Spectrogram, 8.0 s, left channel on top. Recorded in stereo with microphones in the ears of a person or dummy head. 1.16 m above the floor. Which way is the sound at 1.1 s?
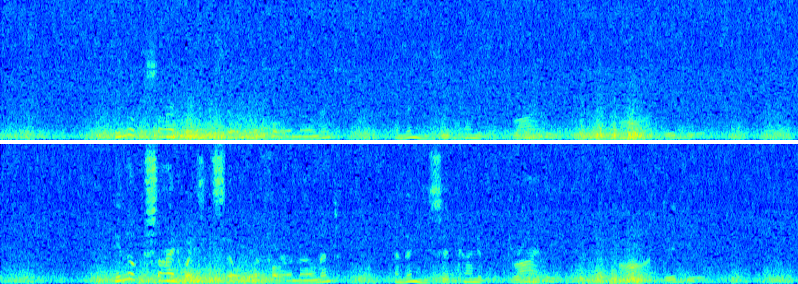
60° right (ahead or behind).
